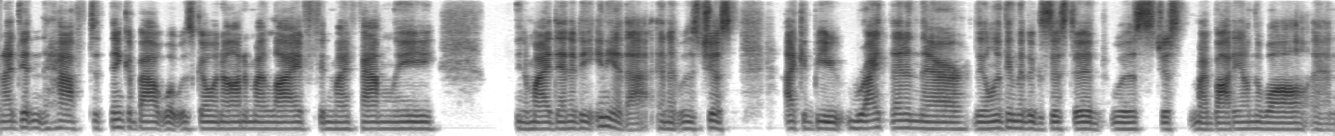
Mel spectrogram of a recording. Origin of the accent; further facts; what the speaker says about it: Utah, United States; Growing up in Utah, I couldn't even picture traveling until later in life.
